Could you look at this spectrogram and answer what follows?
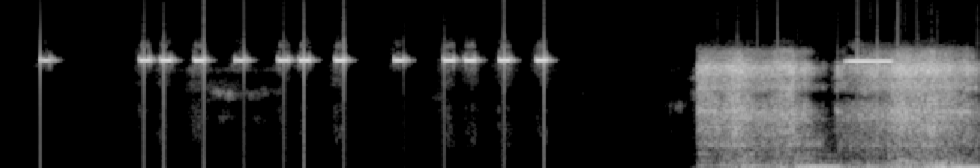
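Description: Brother electronic knitting machine's console beeping as the pattern-start code is keyed in: about a dozen short, high beeps over five seconds. After a pause, a loud sliding, rattling run of the knitting carriage across the needle bed in two passes, with one short beep during the second.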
